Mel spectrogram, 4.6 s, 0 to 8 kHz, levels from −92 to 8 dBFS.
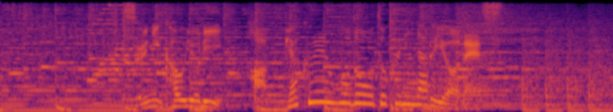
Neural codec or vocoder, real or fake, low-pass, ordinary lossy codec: none; real; 7.2 kHz; none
